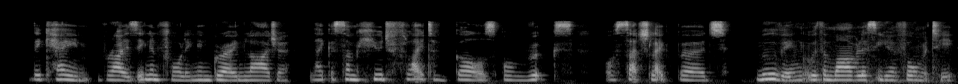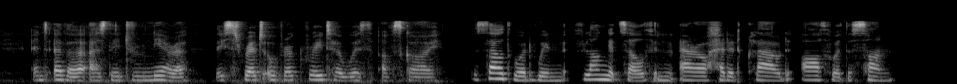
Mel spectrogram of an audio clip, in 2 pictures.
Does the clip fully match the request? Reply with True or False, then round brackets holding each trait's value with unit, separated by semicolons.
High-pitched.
True (200 Hz)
